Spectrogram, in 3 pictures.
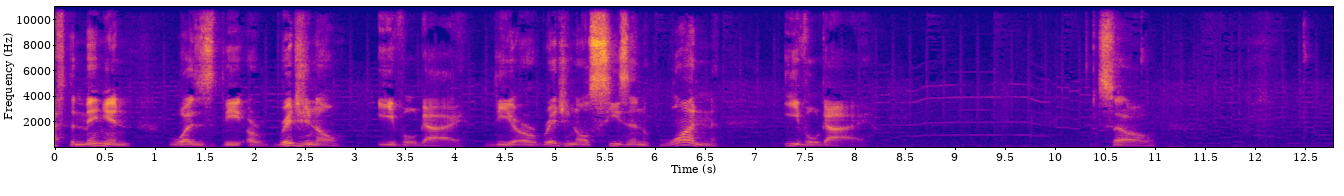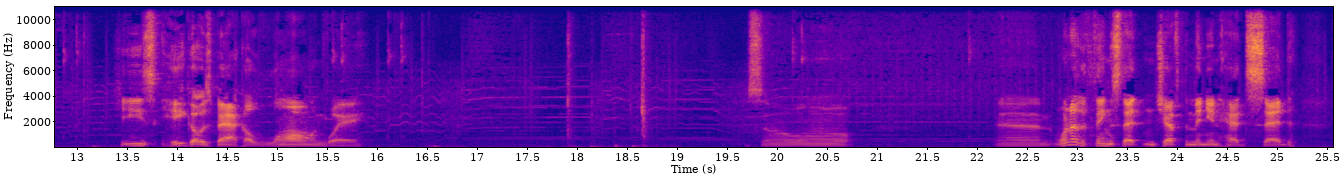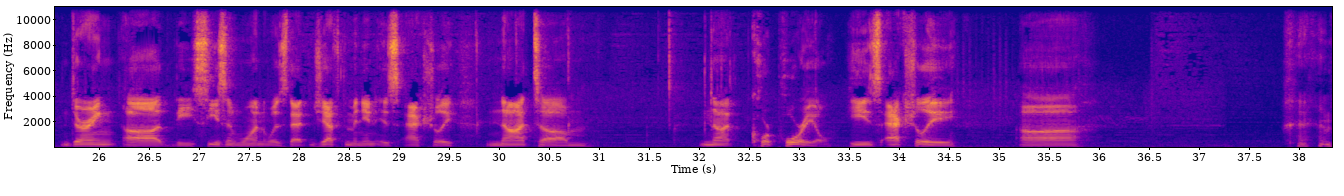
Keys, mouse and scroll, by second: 10.8-12.5 drag, 12.8 click, 13.1 space, 15.1 space, 15.5 click, 16.0 click, 16.5 space, 18.4 space, 20.9 ctrl+s, 21.0 click, 21.9-24.5 drag.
